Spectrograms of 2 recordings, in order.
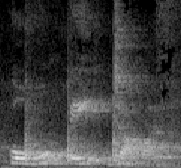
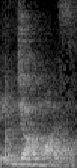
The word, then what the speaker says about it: llamas: But yeah so this double L here I will mention Jamas. Though it's mentioned as double L but it pronounces jamas means what is your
